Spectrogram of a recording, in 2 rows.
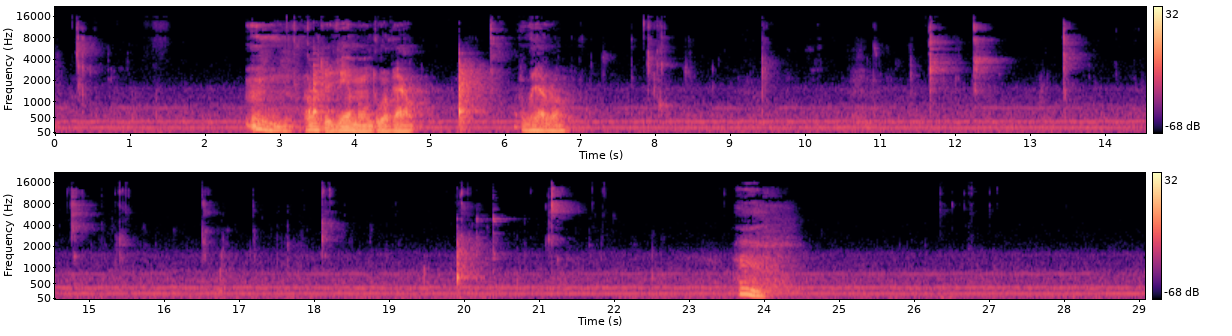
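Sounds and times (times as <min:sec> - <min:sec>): steady low hum: 0:00.0 - 0:29.0
lip smacks and chewing clicks: 0:00.1 - 0:01.1, 0:07.0 - 0:19.6, 0:21.0 - 0:22.7.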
